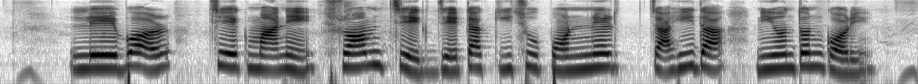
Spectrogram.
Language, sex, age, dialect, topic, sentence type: Bengali, female, 36-40, Standard Colloquial, banking, statement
